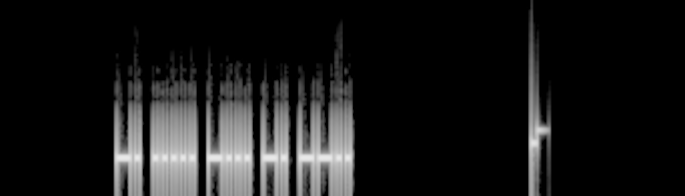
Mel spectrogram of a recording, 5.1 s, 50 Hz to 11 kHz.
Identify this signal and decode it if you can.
Morse code, heard as a keyed tone, about 34 wpm, 700 Hz. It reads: N5BNZ
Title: USA Call Signs Repeated 3x 35wpm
